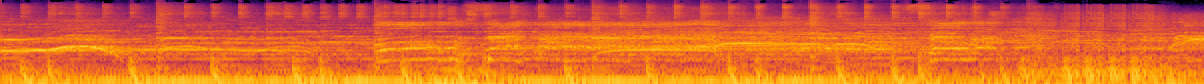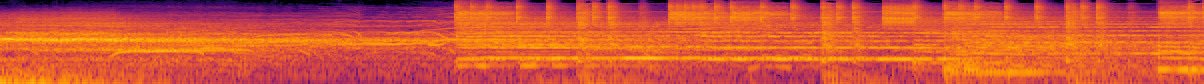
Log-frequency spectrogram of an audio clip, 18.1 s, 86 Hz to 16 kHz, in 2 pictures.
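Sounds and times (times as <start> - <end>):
hip-hop music over speakers: 0.0 - 9.6, 12.4 - 18.0
crowd voices and shouts: 0.0 - 18.0.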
